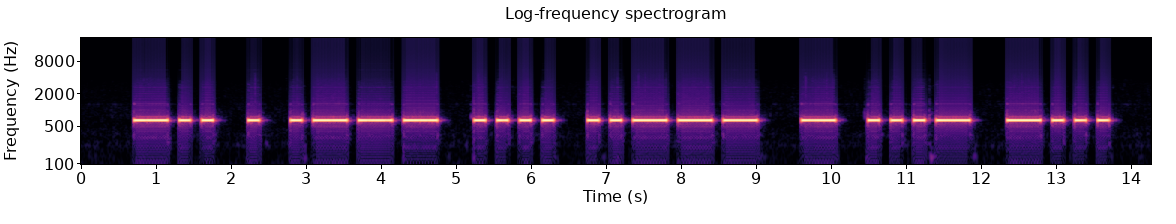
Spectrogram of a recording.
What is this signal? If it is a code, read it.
Morse code, heard as a keyed tone, about 8 wpm, 650 Hz. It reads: DE JH2TVB
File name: jh8cbh / 2022cw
